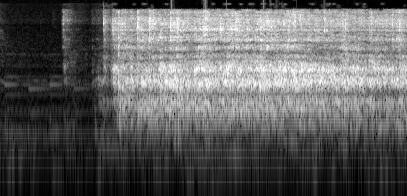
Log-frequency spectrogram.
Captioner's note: applause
